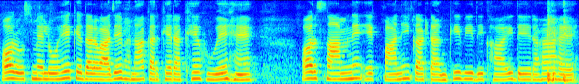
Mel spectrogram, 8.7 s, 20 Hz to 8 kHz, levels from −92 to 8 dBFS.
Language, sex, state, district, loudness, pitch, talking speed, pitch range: Hindi, female, Jharkhand, Palamu, -18 LUFS, 205 Hz, 130 wpm, 195-220 Hz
